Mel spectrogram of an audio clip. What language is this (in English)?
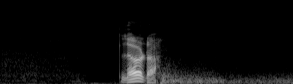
Swedish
